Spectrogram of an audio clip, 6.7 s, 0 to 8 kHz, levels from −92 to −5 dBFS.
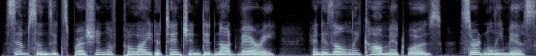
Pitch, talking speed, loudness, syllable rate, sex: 215 Hz, 135 wpm, -17 LUFS, 4.5 syllables/s, female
